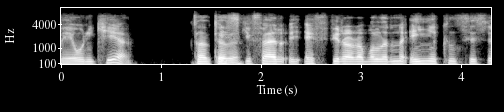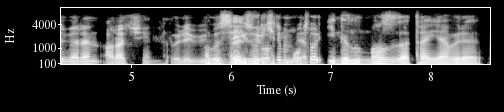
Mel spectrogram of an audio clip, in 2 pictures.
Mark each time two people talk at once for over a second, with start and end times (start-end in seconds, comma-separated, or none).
5.7-6.9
